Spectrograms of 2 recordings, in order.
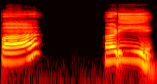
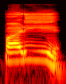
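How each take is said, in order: First: पड़ी split as प, long pause, ड़ी; syllable by syllable. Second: पड़ी joined, ending on held ड़ी; blended word. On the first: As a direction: sound out पड़ी slowly, प rising, ड़ी falling. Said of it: "एक अक्षर की पहचान करो, उनका उच्चारण करो". (पड़ी को अक्षर-अक्षर अलग बोलें) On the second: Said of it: "आपस में मिला के पढ़ दो". (पड़ी को मिलाकर बोलें) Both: Shown as a demonstration.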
